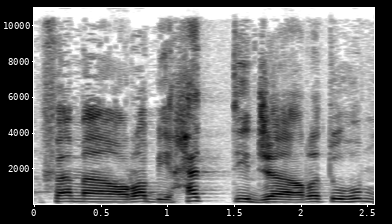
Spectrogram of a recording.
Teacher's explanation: التقى في اللفظ تاء فالاولى ساكنه والثانيه متحركه فادغمنا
